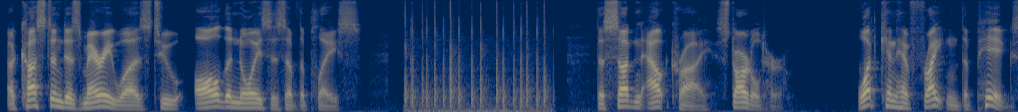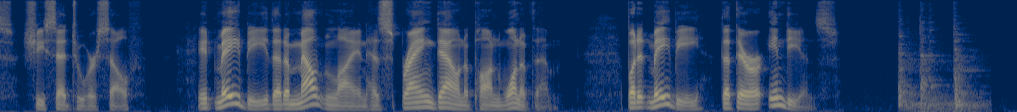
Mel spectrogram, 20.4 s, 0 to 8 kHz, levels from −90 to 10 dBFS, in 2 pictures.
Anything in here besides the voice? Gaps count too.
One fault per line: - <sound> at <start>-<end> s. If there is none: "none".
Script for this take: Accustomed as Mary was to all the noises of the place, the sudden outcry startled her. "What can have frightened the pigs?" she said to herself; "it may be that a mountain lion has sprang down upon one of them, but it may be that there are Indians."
- tap at 4.0-5.6 s
- tap at 19.2-20.1 s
